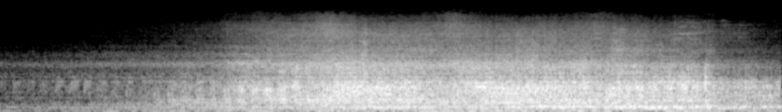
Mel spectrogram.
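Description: Passenger train passing over a level crossing, heard from inside a car. The sound builds from about a second in, stays loud for several seconds as the train goes by, and falls away near the end.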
